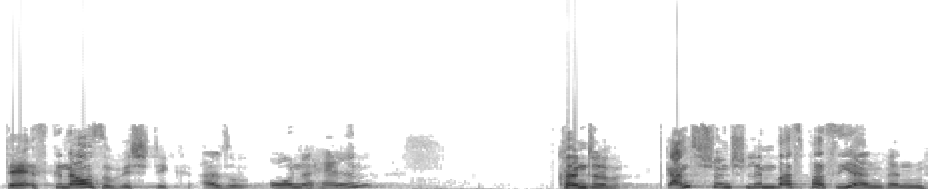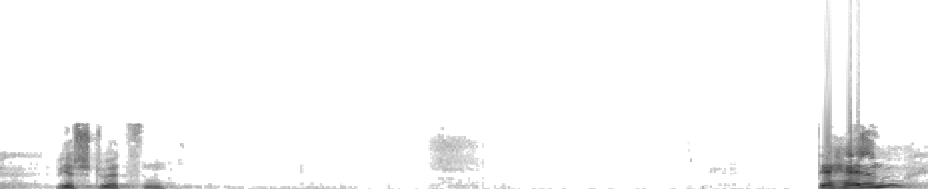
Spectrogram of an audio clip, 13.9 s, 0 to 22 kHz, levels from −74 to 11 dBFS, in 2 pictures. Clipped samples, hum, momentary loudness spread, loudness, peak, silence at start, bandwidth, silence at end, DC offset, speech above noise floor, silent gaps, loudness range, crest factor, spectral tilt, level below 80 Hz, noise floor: under 0.1%; none; 15 LU; -16 LUFS; 0 dBFS; 0.05 s; 8 kHz; 0.1 s; under 0.1%; 41 dB; 3.88-3.92 s, 9.63-9.85 s, 9.96-10.15 s, 10.86-10.94 s, 11.09-11.72 s, 11.80-12.10 s, 12.78-13.08 s; 9 LU; 18 dB; -1 dB/octave; -50 dBFS; -56 dBFS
